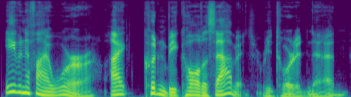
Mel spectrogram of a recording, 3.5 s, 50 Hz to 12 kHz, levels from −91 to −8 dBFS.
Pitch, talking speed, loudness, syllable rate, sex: 120 Hz, 205 wpm, -20 LUFS, 6.2 syllables/s, male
